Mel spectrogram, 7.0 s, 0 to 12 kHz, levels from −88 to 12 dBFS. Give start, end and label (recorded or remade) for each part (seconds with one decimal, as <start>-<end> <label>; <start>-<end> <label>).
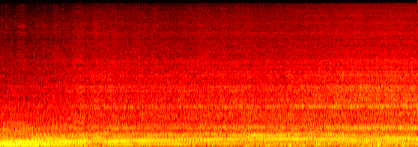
0.0-1.9 remade; 1.9-3.5 recorded; 3.5-5.8 remade; 5.8-6.5 recorded; 6.5-7.0 remade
